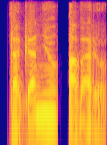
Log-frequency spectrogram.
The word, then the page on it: tacano avaro: espanhol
